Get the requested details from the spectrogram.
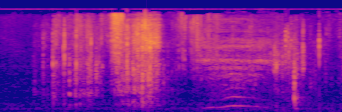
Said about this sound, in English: tears out the page from his book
